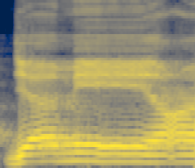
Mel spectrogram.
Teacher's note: Gantinya tanwin, di sini ada tanwin fathah atau fathat yang kita ganti menjadi mad atau panjang, sehingga tidak an tapi a. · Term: mad iwad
